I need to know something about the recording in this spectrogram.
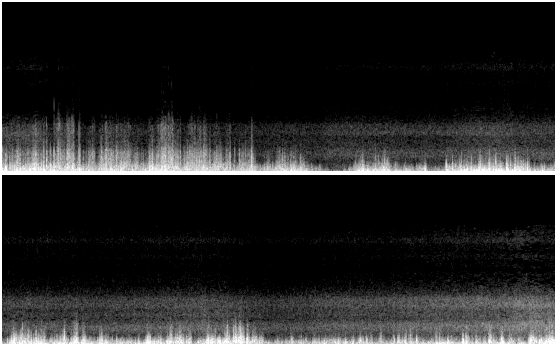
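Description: Strong wind gusts roar outdoors.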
